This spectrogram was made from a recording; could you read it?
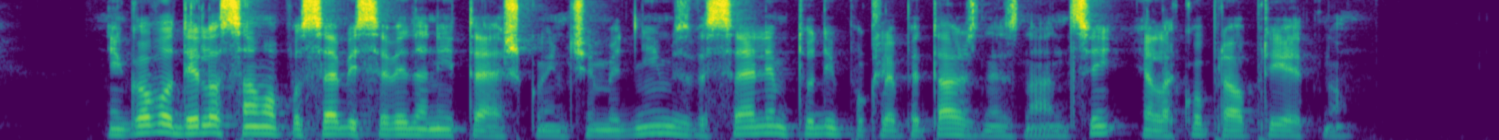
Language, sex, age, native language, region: Slovenian, male, 30-49, Croatian, Savinja region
